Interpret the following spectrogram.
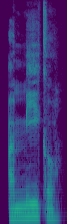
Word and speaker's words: amigo: For most words, the stress is placed on the second last syllable. This is sort of the default rule. You can hear this with words we have covered so far in the lesson. Mañana. Amigo.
